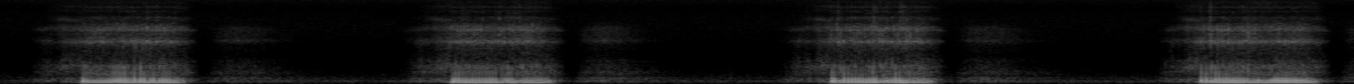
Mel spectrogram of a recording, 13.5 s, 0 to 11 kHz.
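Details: Four regular deep snores about every 3.8 seconds, roughly 16 breaths a minute, with a faint light whistle on each breath.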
